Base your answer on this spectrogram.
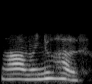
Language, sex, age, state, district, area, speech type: Kashmiri, female, 18-30, Jammu and Kashmir, Anantnag, rural, conversation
